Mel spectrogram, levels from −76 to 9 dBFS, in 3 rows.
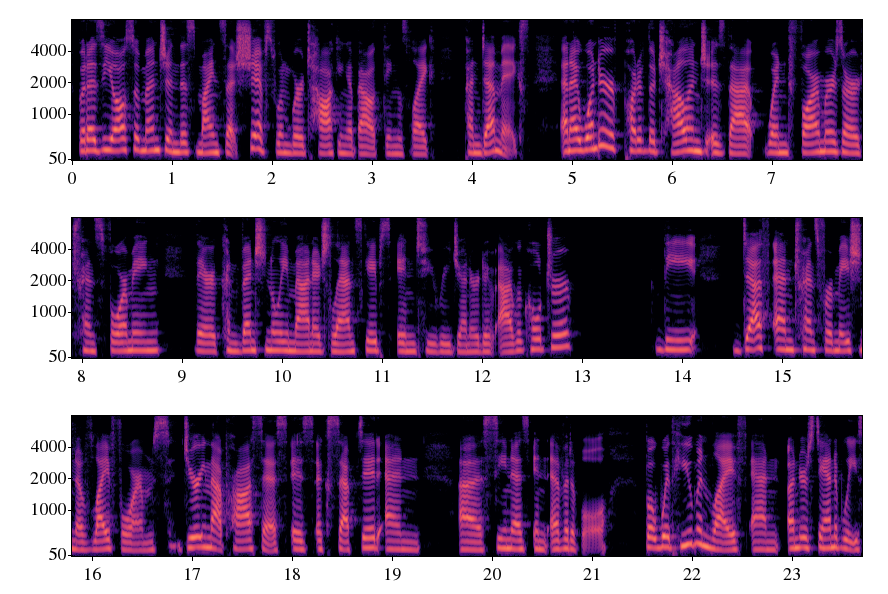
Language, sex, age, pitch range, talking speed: English, female, 10-29, 175-210 Hz, 150 wpm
